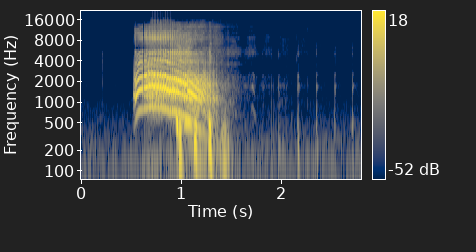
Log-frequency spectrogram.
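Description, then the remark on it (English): A person imitates a Jayhawk call with one loud, harsh, screechy caw lasting about a second, followed by a few faint clicks and taps. “Was so looking forward to another bad bird noise.”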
